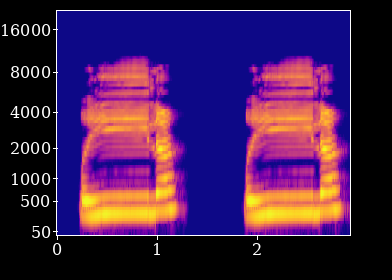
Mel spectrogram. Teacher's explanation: یہاں پر یا ساکن ہے تو یہ یا مدہ کی مثال ہے، اس کو ایک الف کی مقدار کے برابر لمبا کر کے پڑھیں گے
